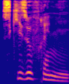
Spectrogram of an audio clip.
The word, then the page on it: schizophrénie: francais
